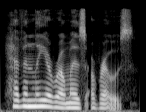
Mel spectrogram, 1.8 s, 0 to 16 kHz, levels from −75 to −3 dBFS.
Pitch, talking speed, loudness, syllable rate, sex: 170 Hz, 100 wpm, -15 LUFS, 6.0 syllables/s, female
